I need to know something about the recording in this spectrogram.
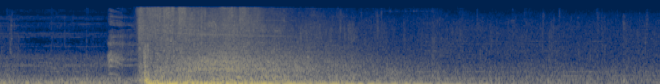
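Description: A loud whoosh bursts and slowly fades.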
